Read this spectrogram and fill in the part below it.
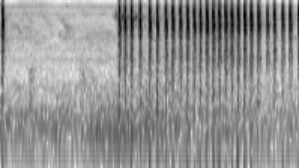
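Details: Eurasian tree sparrow fight: after a second and a half of near-quiet, a loud, steady volley of about twenty-five harsh, high chirps follows at a fast, even pace.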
